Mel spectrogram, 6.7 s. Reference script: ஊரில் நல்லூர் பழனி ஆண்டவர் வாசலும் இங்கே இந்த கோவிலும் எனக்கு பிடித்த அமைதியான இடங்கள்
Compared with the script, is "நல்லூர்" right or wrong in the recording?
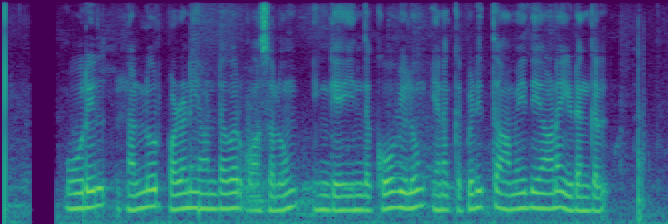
right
